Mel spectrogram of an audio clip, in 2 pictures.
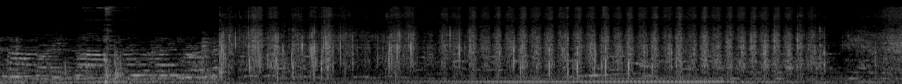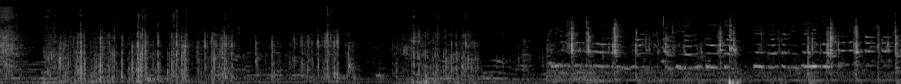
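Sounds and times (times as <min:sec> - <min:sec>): plastic bag crinkling: 0:02.2 - 0:14.2.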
